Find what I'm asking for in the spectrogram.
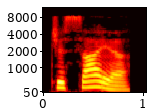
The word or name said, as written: Jesiah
